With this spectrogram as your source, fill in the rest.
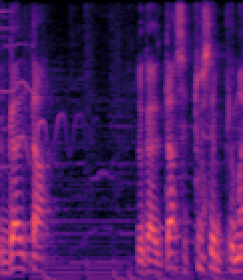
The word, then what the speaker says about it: galetas: ça s'écrit le galetas mais le E qui est au milieu, il le mange. C'est le galetas.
